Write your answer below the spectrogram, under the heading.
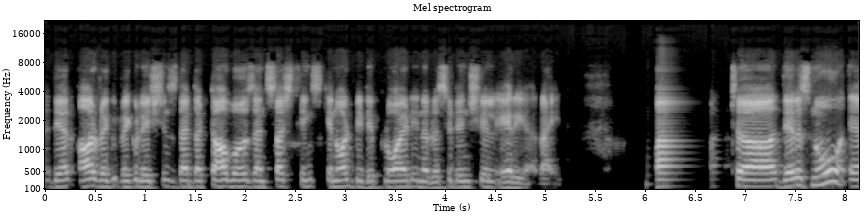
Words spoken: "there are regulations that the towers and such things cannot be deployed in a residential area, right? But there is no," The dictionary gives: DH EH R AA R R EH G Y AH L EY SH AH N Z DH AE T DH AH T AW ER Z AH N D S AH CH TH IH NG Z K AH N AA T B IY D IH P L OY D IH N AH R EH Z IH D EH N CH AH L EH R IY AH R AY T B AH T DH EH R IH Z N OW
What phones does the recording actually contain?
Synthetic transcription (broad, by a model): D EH R AA R R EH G Y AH L EY SH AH N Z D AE T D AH T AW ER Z AH N D S AH CH T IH NG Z K AH N AA T B IY D IH P L OY D IH N AH R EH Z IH D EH N SH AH L EH R IY AH R AY T B AH T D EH R IH Z N OW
